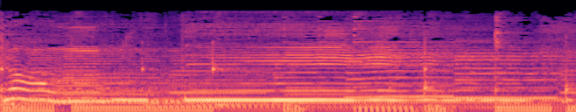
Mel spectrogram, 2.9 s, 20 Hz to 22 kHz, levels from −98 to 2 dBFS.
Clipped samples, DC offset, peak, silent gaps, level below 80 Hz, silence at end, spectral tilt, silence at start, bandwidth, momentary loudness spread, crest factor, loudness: under 0.1%; under 0.1%; -2 dBFS; none; -28 dBFS; 0 s; -5.5 dB/octave; 0 s; 14.5 kHz; 7 LU; 10 dB; -13 LUFS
